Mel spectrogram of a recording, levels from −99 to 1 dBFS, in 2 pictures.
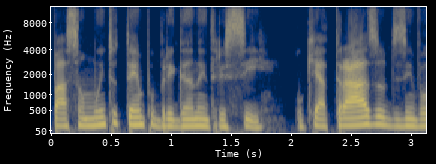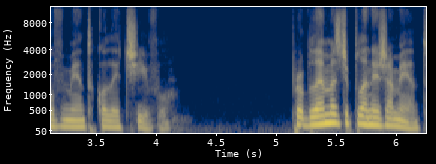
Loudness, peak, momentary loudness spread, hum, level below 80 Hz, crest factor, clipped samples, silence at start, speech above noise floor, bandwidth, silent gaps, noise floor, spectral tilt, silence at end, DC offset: -25 LUFS; -8 dBFS; 12 LU; none; -54 dBFS; 16 dB; under 0.1%; 0 s; 50 dB; 12 kHz; none; -74 dBFS; -5.5 dB/octave; 0 s; under 0.1%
